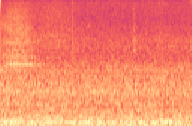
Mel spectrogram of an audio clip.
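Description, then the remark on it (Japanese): A steady, low rumble fills the cabin of a moving car used as a shuttle vehicle in rural Kochi Prefecture, Japan, an even droning road and engine noise with no voices and no change in level. “一番代表的なのが車、まあ、まさにこうやって送迎車としてね 車乗ってるわけなんですけどあの 車ってまあ当然あの高知県のねこんな田舎ではねあのないとなかなか生活がしづらいものなんですけど”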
